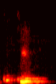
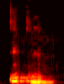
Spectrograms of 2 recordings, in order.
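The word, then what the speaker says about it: coucou: Depois a gente tem o cucu, cucu. Se escreve C-O-U, C-O-U, porque a letra O com a letra U em francês sempre vai ter um som de U. Então a gente fala cucu, cucu.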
